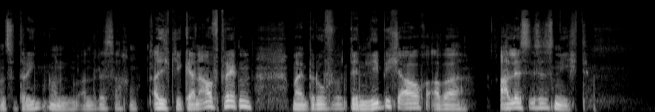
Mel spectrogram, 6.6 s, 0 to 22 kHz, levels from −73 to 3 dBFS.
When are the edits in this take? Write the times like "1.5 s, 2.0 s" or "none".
1.4 s, 4.9 s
